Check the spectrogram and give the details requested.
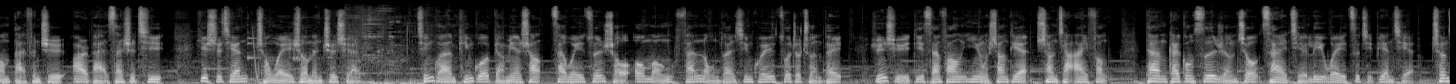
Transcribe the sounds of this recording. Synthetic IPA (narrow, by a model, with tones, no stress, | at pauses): ŋpa˨˩ɪfə˥nʈ͡ʂɻ̩˥ɐ˥˩pa˨˩ɪsa˥nʂɻ̩˧˥t͡ɕʰi˥ | i˥˩ʂɻ̩˧˥t͡ɕjɛ˥nʈ͡ʂʰɤ˧˥ŋwe˧˥ɪɻɤ˥˩mə˧˥nʈ͡ʂɻ̩˥ɕɥɛ̰˧˥˦nt͡ɕi˧˥nkwa˨˩npʰi˧˥ŋkwɔ˧˥pjɑ˨˩ʊmjɛ˥˧nʂɑ˥˧ŋt͡sa˥˧ɪwe˥˩ɪt͡swə˥nʂo˨˩ʊʔo˥ʊmɤ˧˥ŋfa˧˥nlʊ˨˩ŋt̪wa˥˩nɕi˥nkʰwe˥ɪt͡swɔ˥˩ʈ͡ʂɤ˧˥ʈ͡ʂwə˨˩npe˥˩ɪ | y˧˥nɕy˨˩t̪i˥˩sa˥nfɑ˥ŋi˥˧njʊ˥˧ŋʂɑ˥ŋt̪jɛ˥˧nʂɑ˥˧ŋt͡ɕja̰˥˧ʔa˥ɪfɤ˥˩ŋ | t̪a˥˩nka˥ɪkʊ˥ŋsɹ̩˥ɻɤ˧˥ŋt͡ɕjo˥˧ʊt͡sa˥˩ɪt͡ɕjɛ˧˥li˥˧we˥˧ɪt͡sɹ̩˥˩t͡ɕi˨˩pjɛ˥˩nt͡ɕjɛ̰˨˩˦ʈ͡ʂʰɤ˥ŋ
